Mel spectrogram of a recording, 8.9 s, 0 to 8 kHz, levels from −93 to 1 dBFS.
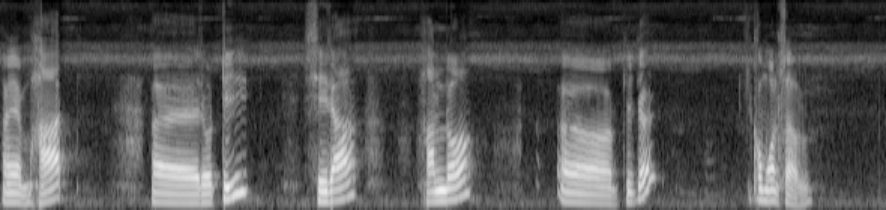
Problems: none marked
